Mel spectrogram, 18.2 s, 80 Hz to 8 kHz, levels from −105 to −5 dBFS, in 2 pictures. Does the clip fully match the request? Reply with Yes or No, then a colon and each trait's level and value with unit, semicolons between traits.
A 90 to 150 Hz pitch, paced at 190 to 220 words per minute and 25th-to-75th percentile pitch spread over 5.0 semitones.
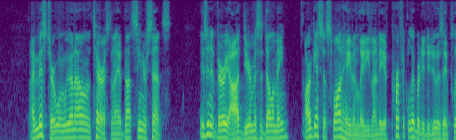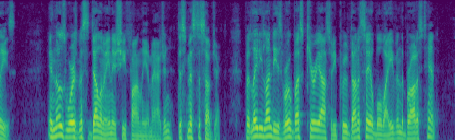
Yes: low, 135 Hz; fast, 205 wpm; wide, 5.6 semitones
